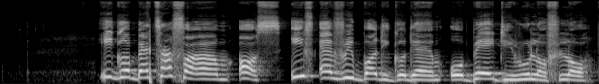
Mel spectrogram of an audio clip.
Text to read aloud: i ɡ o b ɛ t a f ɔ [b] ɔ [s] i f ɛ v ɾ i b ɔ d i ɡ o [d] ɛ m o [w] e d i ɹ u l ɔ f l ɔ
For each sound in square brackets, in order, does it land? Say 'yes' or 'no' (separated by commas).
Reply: no, yes, yes, no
